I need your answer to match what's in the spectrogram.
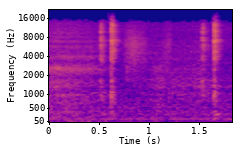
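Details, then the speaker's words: Neo Geo CD console: sharp tick roughly once a second over a quiet spin hum, repeating without settling; drive keeps seeking and fails to read. Cause not confirmed. "That doesn't sound good. Doesn't seem to be reading."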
